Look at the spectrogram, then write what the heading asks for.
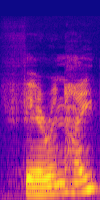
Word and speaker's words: Fahrenheit: It's pronounced Fahrenheit. See how it's got an H here in front of the R?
